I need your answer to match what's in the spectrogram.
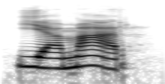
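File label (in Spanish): "llamar", spanish, female, slow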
